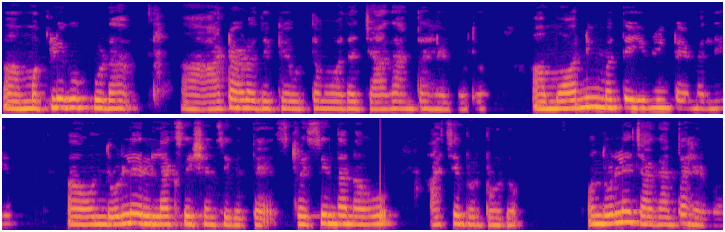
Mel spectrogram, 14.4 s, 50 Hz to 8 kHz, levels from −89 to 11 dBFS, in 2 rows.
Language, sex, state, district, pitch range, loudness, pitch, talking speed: Kannada, female, Karnataka, Mysore, 195-220 Hz, -15 LUFS, 205 Hz, 125 wpm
